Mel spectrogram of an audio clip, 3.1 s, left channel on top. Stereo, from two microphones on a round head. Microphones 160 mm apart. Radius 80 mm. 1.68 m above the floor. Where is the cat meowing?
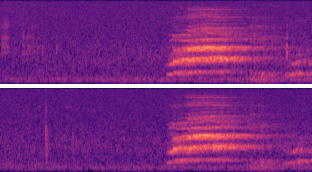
45° right (ahead or behind), 5 m.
